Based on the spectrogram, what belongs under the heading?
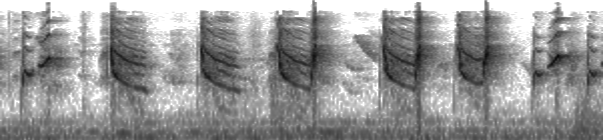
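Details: Singing long-tailed shrike in moult, its song filled with copied wild-bird calls: a string of loud, sharply falling whistles, each followed by a quick high chip, repeated roughly twice a second.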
